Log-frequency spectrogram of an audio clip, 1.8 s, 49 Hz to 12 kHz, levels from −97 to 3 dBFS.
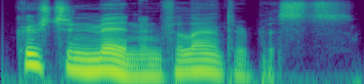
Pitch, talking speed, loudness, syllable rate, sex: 110 Hz, 130 wpm, -19 LUFS, 4.9 syllables/s, male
